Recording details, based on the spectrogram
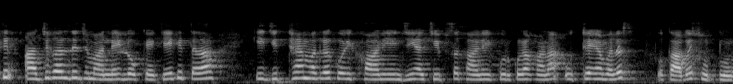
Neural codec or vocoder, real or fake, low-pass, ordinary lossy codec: codec, 16 kHz in and 24 kHz out, 2.2 kbps, FireRedTTS-2 codec; fake; 7.2 kHz; none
